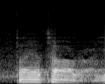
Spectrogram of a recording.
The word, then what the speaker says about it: Thyatira: So the churches that we did so far was Ephesus, Smyrna, Pergamum, and now we're going to do Tyatira. How you pronounce it? Yeah, the church of the T. Thyatira, yes, Thyatira, yes.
